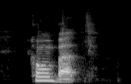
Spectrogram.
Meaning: second-person singular present subjunctive of combattre
- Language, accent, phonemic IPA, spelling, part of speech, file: French, Canada, /kɔ̃.bat/, combattes, verb, LL-Q150 (fra)-combattes.wav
